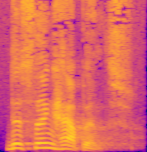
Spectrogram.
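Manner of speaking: ordinary delivery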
